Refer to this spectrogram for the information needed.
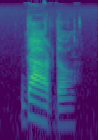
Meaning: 1. spear (long stick with a sharp tip) 2. penis
- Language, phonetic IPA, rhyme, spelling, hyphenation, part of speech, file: Hungarian, [ˈdaːrdɒ], -dɒ, dárda, dár‧da, noun, Hu-dárda.ogg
